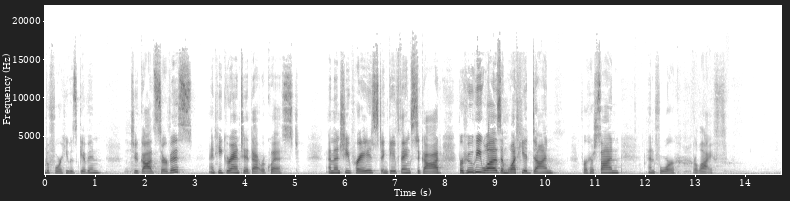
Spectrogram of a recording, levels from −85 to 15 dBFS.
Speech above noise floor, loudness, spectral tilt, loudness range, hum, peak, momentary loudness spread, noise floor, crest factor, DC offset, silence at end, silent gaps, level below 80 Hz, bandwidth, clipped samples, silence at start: 34 dB; -27 LUFS; -3 dB/octave; 8 LU; none; -8 dBFS; 16 LU; -61 dBFS; 20 dB; under 0.1%; 0.7 s; none; -64 dBFS; 18 kHz; under 0.1%; 0 s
